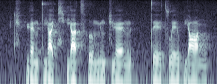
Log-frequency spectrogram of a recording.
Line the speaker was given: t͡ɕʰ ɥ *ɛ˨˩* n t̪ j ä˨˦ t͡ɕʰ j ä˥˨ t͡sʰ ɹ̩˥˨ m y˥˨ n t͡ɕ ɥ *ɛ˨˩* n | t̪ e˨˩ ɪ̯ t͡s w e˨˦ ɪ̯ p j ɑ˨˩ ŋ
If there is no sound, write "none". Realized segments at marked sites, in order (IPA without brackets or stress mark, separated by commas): ɛ˨˩, ɛ˨˩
